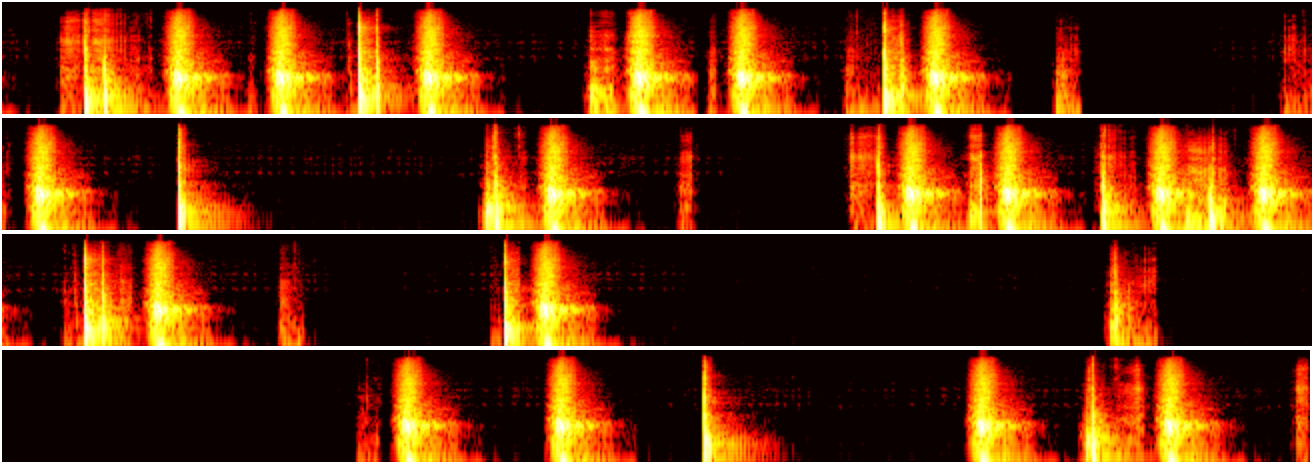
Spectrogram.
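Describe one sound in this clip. Short, bouncy game sound effects pop in quick bursts as a character jumps and climbs.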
